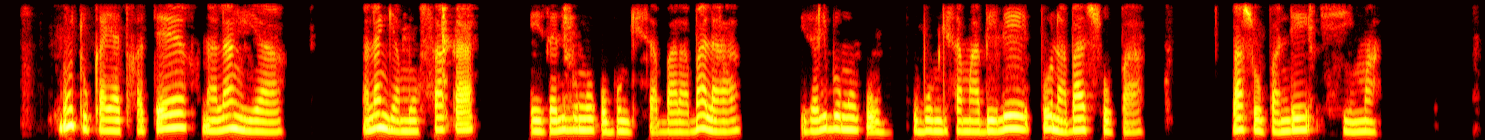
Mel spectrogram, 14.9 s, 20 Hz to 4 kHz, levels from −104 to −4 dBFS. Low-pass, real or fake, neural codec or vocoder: 3.6 kHz; real; none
